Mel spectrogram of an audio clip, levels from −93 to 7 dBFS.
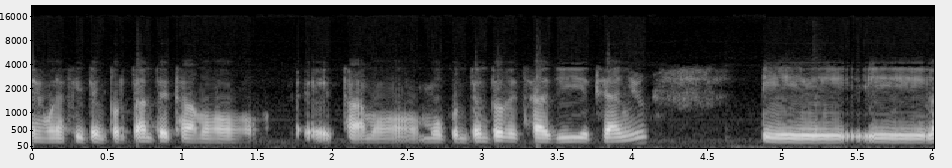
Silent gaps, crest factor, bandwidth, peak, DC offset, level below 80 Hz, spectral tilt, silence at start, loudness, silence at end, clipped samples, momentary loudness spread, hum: none; 16 dB; 4.4 kHz; 0 dBFS; under 0.1%; -66 dBFS; -8.5 dB/octave; 0 s; -17 LUFS; 0 s; under 0.1%; 10 LU; none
